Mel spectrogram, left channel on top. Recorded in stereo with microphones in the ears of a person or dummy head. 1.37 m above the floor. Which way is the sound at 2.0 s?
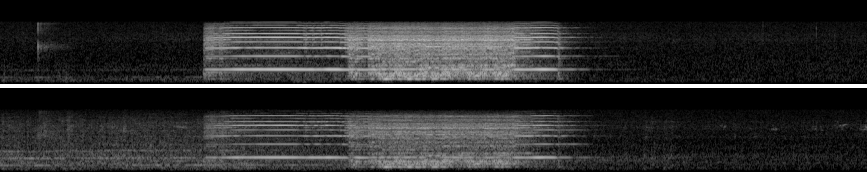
45° left (ahead or behind).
